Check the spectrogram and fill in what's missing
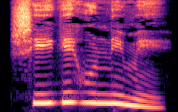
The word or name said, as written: ಶೀಗೆಹುಣ್ಣಿಮೆ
